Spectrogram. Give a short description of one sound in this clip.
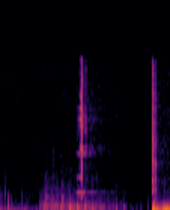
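A short electronic click sounds once.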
